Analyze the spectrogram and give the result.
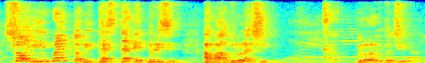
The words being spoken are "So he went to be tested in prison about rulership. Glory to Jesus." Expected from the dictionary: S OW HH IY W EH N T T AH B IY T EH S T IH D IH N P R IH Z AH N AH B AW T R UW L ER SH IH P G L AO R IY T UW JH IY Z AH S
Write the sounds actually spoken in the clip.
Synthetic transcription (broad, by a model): S OW HH IY W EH N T T AH B IY T EH S T IH D IH N P R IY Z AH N AH B AW T L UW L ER SH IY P G L AO R IY T UW JH IY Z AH S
